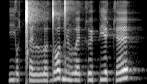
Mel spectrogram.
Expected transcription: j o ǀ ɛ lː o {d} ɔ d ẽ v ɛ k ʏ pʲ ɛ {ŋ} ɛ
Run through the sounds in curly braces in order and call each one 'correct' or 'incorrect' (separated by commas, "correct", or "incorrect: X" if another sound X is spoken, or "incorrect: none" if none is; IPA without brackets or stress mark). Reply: correct, incorrect: k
